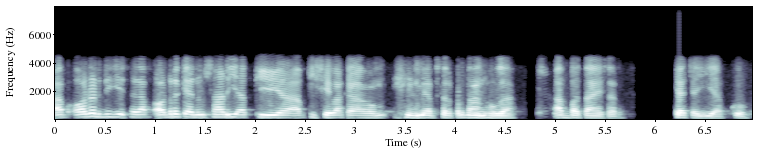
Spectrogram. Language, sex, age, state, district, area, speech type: Hindi, male, 30-45, Bihar, Darbhanga, rural, conversation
